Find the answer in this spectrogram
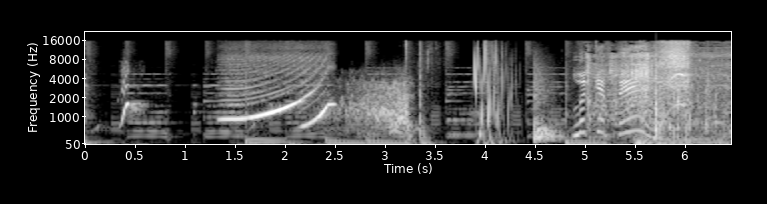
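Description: Cartoon sound effects over children's background music: a long rising whistle-like glide about a second and a half in, a sudden hit around four seconds, then crashing noise building near the end as an animated drill truck breaks through a brick wall.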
